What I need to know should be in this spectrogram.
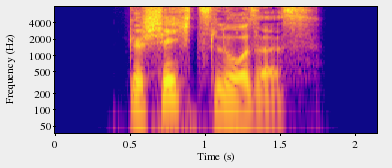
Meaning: strong/mixed nominative/accusative neuter singular of geschichtslos
- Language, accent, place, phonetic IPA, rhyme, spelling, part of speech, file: German, Germany, Berlin, [ɡəˈʃɪçt͡sloːzəs], -ɪçt͡sloːzəs, geschichtsloses, adjective, De-geschichtsloses.ogg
